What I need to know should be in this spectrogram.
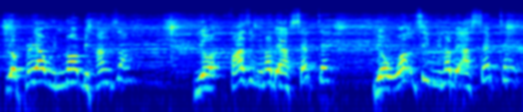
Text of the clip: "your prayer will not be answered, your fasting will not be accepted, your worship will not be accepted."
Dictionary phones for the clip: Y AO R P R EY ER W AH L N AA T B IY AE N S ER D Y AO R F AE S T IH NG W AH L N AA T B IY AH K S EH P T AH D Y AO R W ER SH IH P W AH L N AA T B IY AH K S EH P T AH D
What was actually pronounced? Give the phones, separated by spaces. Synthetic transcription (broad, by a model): Y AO P R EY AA W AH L N AA T B IY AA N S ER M Y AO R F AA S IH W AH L N AA T B IY AH K S EH P T AH D Y AO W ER S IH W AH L N AA T B IY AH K S EH P T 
